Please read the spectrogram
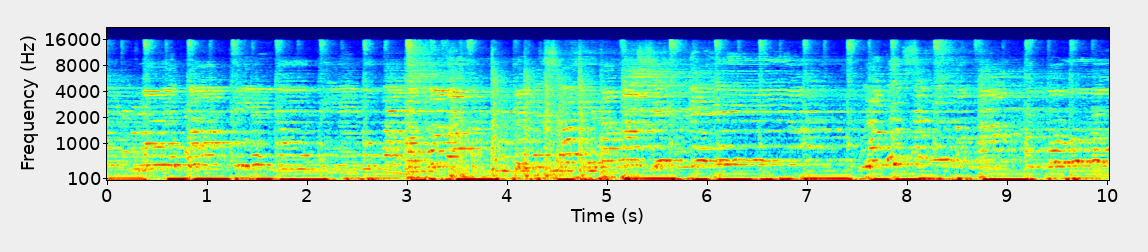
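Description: Live band playing a song through a PA system: two women singing into microphones over electric guitar, bass guitar, keyboard and drums, with a heavy, pulsing bass.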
